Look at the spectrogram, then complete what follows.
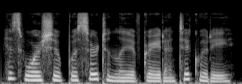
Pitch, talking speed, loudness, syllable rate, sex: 180 Hz, 175 wpm, -14 LUFS, 5.7 syllables/s, female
